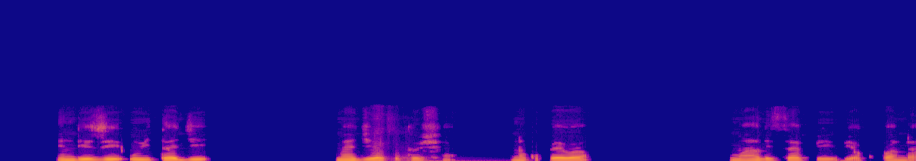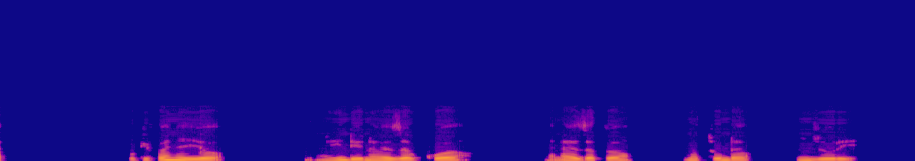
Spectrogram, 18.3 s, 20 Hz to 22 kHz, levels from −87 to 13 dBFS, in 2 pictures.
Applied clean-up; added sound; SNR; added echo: neural separator model SepFormer DNS4.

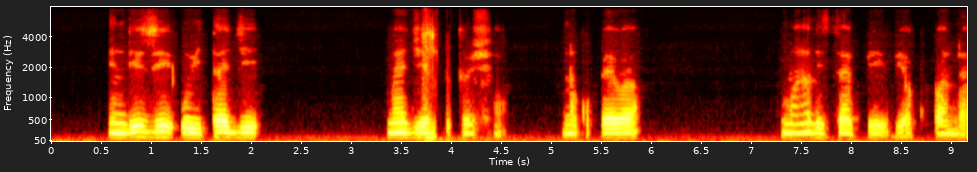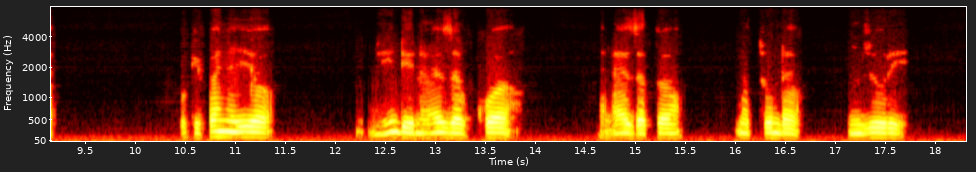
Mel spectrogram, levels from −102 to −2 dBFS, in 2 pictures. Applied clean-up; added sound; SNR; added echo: neural diffusion model UNIVERSE++.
